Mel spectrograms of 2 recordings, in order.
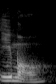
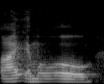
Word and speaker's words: Imoo: about how to pronounce my last name properly it is indeed emo it's actually imo because in japanese you pronounce every syllable so it's actually imo but i don't say that i just say emo when will levy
